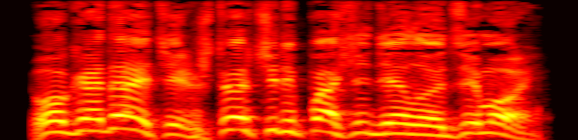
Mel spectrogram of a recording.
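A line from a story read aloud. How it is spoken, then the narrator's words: Shouted downward. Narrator (Russian): прокричал он вниз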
